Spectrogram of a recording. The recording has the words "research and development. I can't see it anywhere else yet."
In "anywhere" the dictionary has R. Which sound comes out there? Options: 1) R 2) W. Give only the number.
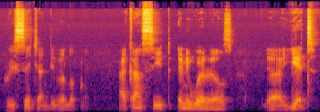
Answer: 1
